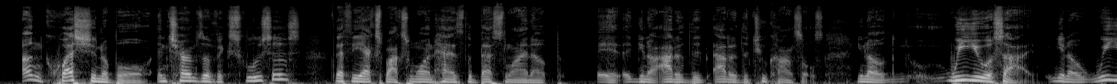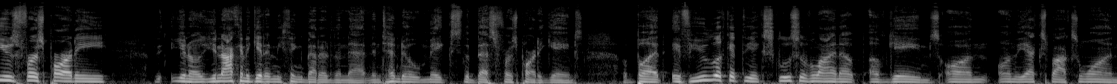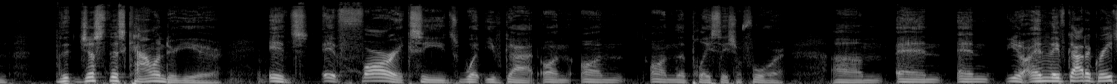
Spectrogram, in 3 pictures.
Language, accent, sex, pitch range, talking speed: English, American, male, 110-145 Hz, 170 wpm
